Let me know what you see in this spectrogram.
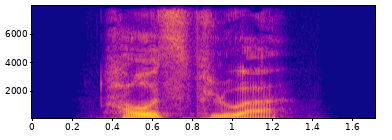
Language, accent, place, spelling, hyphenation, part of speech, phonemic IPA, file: German, Germany, Berlin, Hausflur, Haus‧flur, noun, /ˈhaʊ̯sˌfluːɐ̯/, De-Hausflur.ogg
- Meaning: corridor; landing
